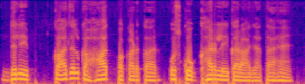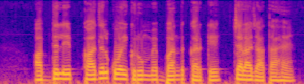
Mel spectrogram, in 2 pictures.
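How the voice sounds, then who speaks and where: A man telling a crime story, speaking straight to his listeners as he moves the plot along. His voice is dark and mellow, and the recording is close and dry. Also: medium pitch, dry recording. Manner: addresses listeners directly while telling the story.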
